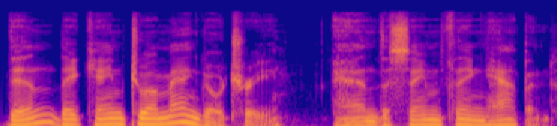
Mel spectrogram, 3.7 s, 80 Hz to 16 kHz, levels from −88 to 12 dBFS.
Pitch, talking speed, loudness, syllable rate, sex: 110 Hz, 195 wpm, -17 LUFS, 4.6 syllables/s, male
